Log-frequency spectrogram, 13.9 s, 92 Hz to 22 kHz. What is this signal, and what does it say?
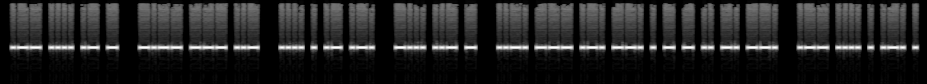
Morse code, heard as a keyed tone, about 25 wpm, 1000 Hz. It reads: WHAT YOU HEAR BUT FORGETTING WHERE
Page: New quotes every day in morse code at 25 Words per minute.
